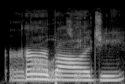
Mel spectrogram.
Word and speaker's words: Herbology: Is it herbology or herbology? Herbology. I think Herbology. the H is silent.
